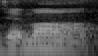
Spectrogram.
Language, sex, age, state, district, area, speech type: Maithili, male, 18-30, Bihar, Darbhanga, rural, spontaneous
